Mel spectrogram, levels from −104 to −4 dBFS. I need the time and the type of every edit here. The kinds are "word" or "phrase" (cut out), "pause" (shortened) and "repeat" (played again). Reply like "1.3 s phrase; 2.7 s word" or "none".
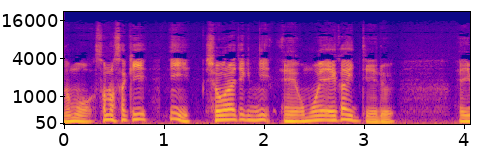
1.0 s pause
